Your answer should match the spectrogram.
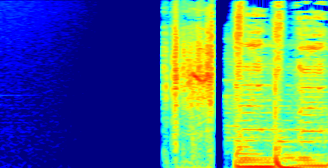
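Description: Silence, then a camera shutter click sound effect just past halfway, followed near the end by music with a heavy bass beat.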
